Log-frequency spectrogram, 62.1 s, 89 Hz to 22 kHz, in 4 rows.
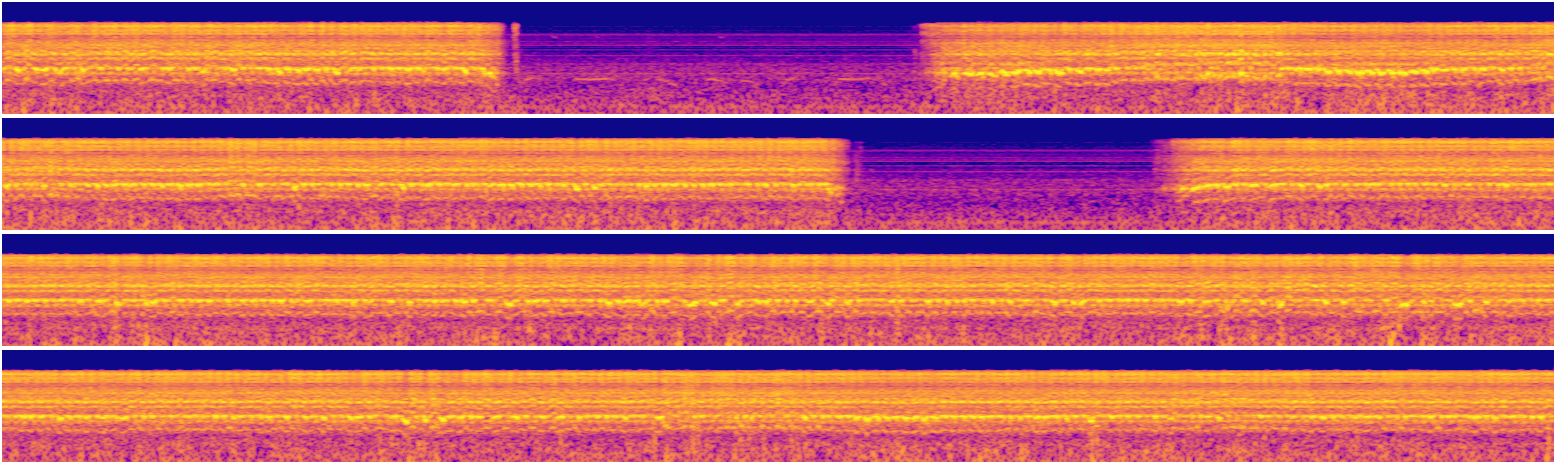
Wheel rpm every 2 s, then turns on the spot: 110, 110, 40, 0, 40, 110, 120, 120, 120, 110, 110, 90, 0, 50, 120, 110, 110, 120, 110, 120, 110, 120, 120, 120, 110, 120, 120, 120, 110, 110, 110.
none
